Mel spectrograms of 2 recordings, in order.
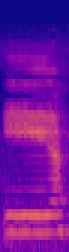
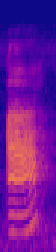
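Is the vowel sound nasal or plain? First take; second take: nasal; plain. First: The vowel is nasal, up in the nose. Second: The vowel is plain, not through the nose. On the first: "kind of up in your nose sound" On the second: "that ah sound that she normally makes"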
